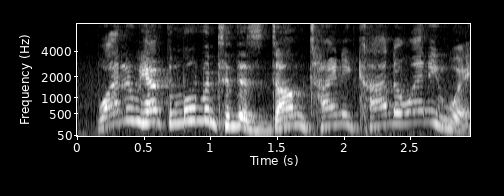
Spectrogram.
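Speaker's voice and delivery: sudden, loud blurt, very high. A boy speaks to no one in particular after his mother moves on, blurted out. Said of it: "he blurted out to no one in particular".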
